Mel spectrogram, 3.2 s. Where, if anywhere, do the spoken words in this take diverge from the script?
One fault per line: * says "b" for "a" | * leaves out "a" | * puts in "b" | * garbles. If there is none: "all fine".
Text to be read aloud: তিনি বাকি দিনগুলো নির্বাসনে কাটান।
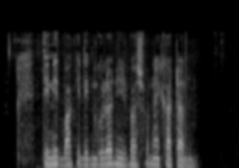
all fine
